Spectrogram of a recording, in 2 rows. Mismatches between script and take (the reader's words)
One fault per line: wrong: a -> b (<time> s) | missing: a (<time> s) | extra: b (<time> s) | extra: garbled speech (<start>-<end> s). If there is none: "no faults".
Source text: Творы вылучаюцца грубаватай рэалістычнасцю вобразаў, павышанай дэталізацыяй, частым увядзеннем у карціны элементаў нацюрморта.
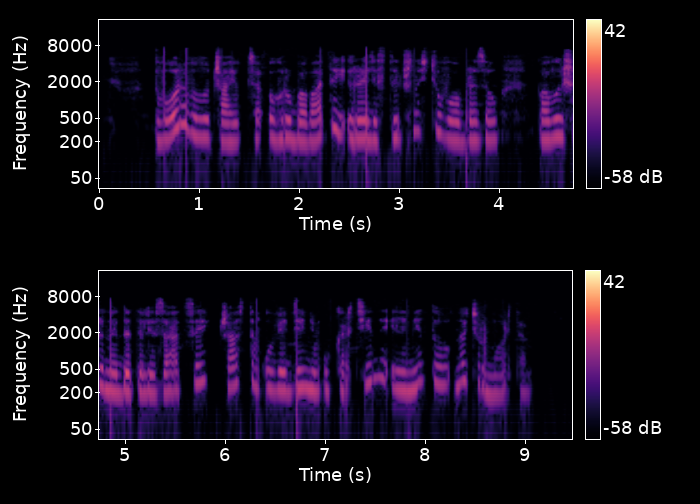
no faults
